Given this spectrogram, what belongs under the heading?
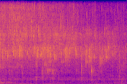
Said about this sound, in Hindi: अब जनाब ये हमारा तेल हो गया गरम। अब इसमें ये हम प्याज डालेंगे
